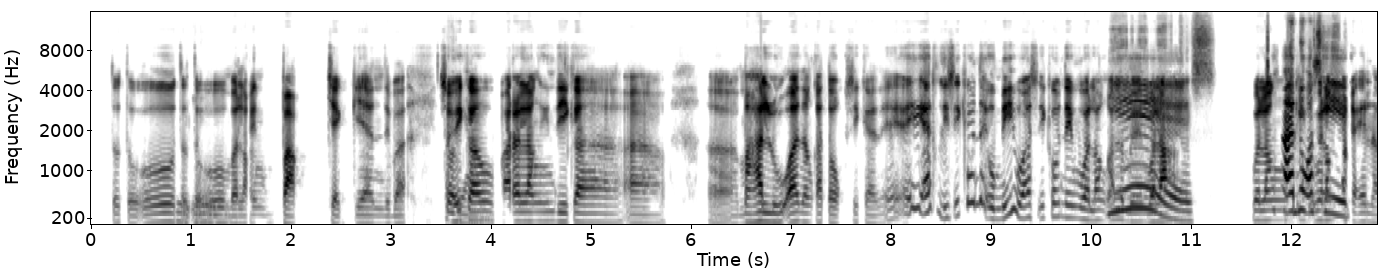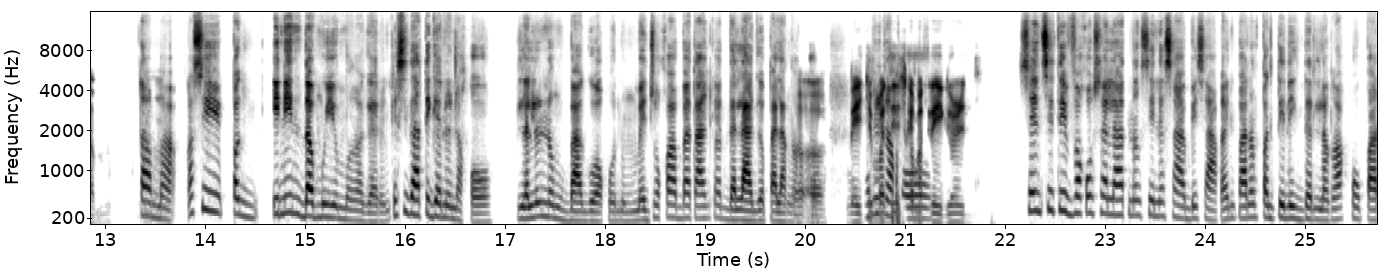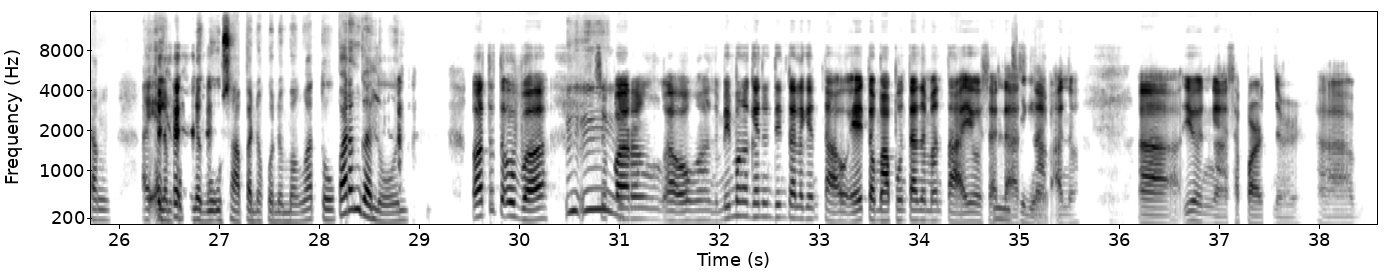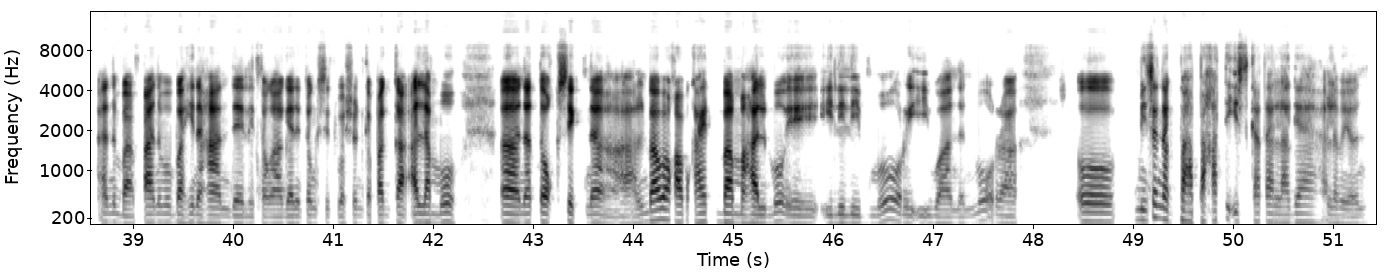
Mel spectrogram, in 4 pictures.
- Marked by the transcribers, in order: tapping; "mabilis" said as "madilis"; laugh
- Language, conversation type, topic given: Filipino, podcast, Paano mo pinoprotektahan ang sarili mo sa hindi malusog na samahan?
